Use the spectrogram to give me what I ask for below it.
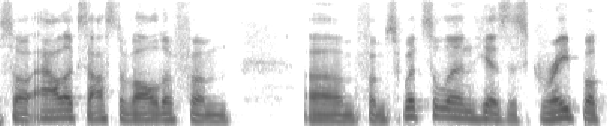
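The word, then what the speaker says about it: Osterwalder: model generation by alex astavalda that's o-s-t-e-r-w-a-l-d-e-r um i guess it's spelled oster walder but he said he pronounced it ostavalda so alex ostavalda from from switzerland he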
